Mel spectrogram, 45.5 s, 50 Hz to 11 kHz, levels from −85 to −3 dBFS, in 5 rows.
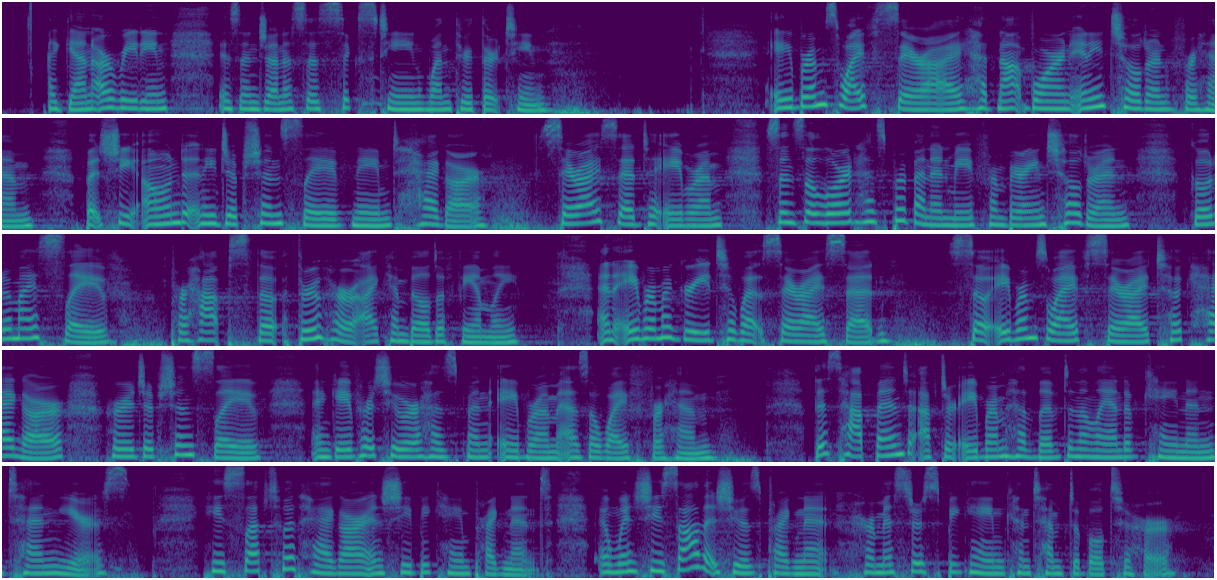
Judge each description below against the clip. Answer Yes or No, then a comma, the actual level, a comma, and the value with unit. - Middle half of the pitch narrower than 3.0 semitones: No, average, 3.9 semitones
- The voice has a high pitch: Yes, high, 205 Hz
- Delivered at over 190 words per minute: No, average, 150 wpm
